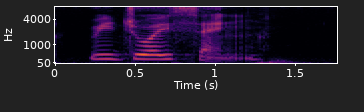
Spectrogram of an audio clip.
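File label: "rejoicing", American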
